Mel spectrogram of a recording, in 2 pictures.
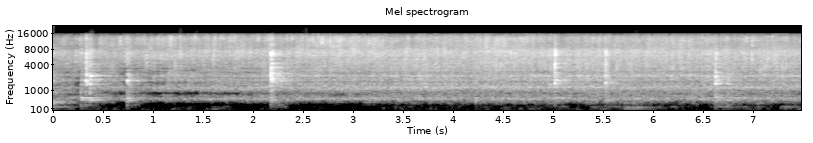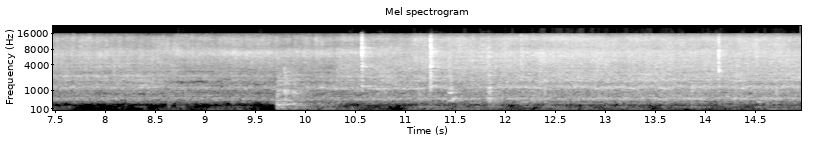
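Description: Tomato, green chili and curry leaves sauté in a hot pan with a steady sizzle, broken by occasional sharp clicks of a spoon scraping and stirring against the metal.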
